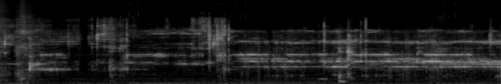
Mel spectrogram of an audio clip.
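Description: A laptop gives off a sustained, faintly melodic buzzing made of layered steady tones, broken up by a few clicks and shifts early on before settling into a continuous hum.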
